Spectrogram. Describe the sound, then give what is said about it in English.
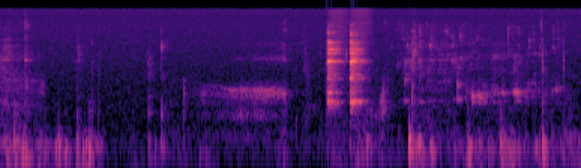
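Whiskey is poured into a heavy glass: a soft gurgling trickle of liquid, then a brief louder clatter and splash, fairly quiet, with no one talking. “Just going to pour another one.”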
